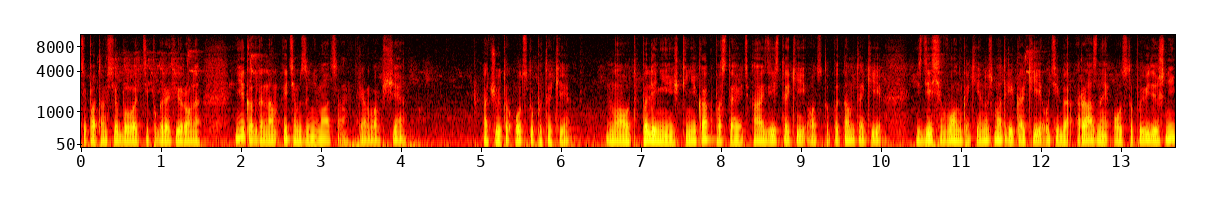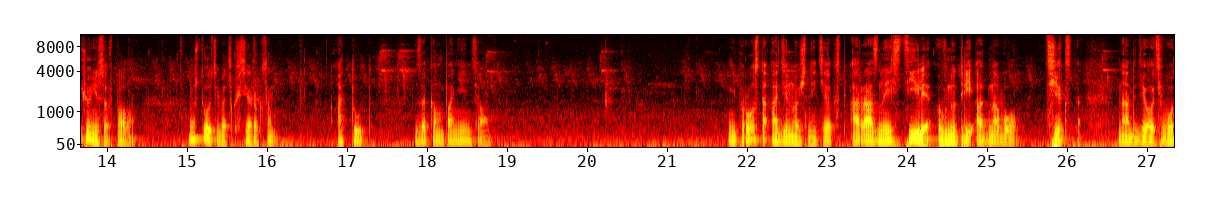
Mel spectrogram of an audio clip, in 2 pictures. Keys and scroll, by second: 3.0 shift+o, 4.1 shift+o, 6.8 shift+o, 7.5 shift+o, 16.0 super+z, 25.9 shift+p.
